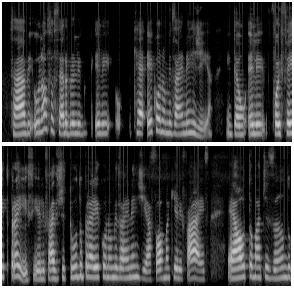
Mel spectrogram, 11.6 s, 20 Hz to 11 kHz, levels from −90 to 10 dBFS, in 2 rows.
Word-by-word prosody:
sabe. 225 +2 +3
O - - 0
nosso 330 0 -2
cérebro 230 -1 0
ele 230 -1 -4 0.2
ele 230 - -3
o 460 -2 -12 0.2
quer 350 -2 +2
economizar 245 -5 -1
energia, 230 -6 -7 0.3
então 210 -3 0
ele 225 +1 +1 0.2
foi 225 -1 +6
feito 240 +1 +2
para 260 -1 +3
isso 175 -5 -5
e - - -3
ele 195 +1 -2
faz 200 0 +1
de 220 +1 -7
tudo 240 +4 -4
para 245 -1 +1
economizar 235 -2 -2
energia. 225 -5 -5
A - - -7
forma 210 +4 0
que 235 - -6
ele 210 -2 -2
faz 195 -2 +2 0.4
é 210 - +2
automatizando 235 -1 +2
230 Hz, 160 wpm, -24 LUFS, 215-245 Hz, 0.4 s, foi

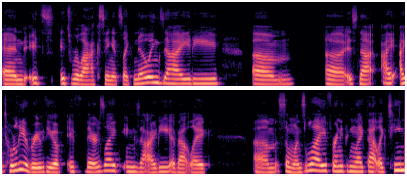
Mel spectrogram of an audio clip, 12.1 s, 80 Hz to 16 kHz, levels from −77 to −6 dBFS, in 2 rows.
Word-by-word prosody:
and 180 0 +1
it's 215 -1 -4
it's 210 +1 0
relaxing, 175 -2 0
it's 165 0 -4
like 170 0 -3
no 205 +5 +3
anxiety, 200 -3 +1 0.4
um, 185 0 -1 0.5
uh, 175 -3 0
it's 195 - -4
not 185 -1 0
I 215 -2 0
I 210 - +4
totally 235 +7 +3
agree 185 -7 +4
with 190 +1 -1
you, 180 -3 +3
if 200 0 -4
there's, 195 +2 +1
like, 240 -1 +1
anxiety 195 -1 -1
about, 170 -2 -1
like, 165 0 -1 0.6
um, 175 +1 -3
someone's 180 -3 -1
life 240 -1 +3
or - - +3
anything 215 -1 0
like 200 0 +1
that 195 -2 +2
like, 185 0 0
Teen 260 +5 +4
195 Hz, 165 wpm, -22 LUFS, 180-215 Hz, 0.6 s, I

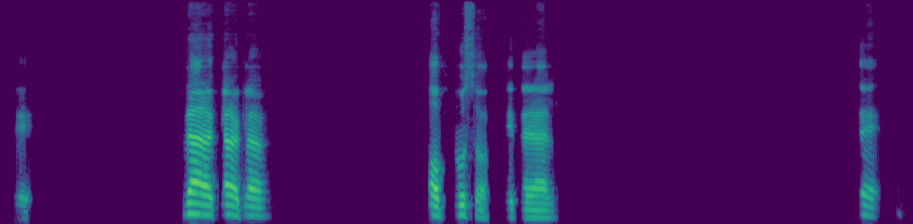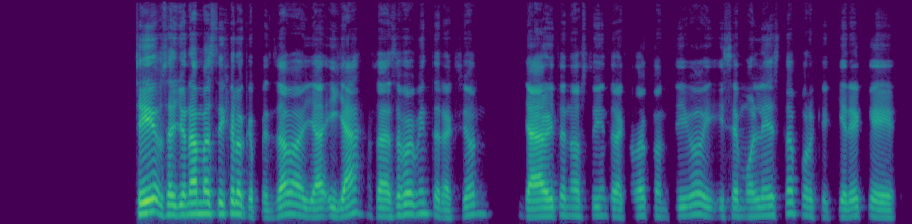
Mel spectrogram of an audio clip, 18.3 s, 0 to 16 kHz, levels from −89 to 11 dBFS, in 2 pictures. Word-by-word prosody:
Sí. 440 -1 -12 1.5
No. - - -21
Claro, 170 -4 +9
claro, 160 -3 +4
claro. 140 -2 0 1.6
Obtuso, 155 -5 0 0.2
literal. 120 -2 -1 3.0
Sí. 155 -4 -4 1.7
Sí, 190 +4 +10
o 200 - +2
sea, 160 +1 +3
yo 160 0 +1
nada 175 +1 +6
más 180 -1 +1
te 180 - +1
dije 185 +2 0
lo 175 -3 +2
que 135 - -7
pensaba 145 +6 -1
y 130 - -6
ya 130 +1 0
y 140 -2 -5
ya. 190 +6 0
O - - -28
sea, 135 -1 -1
esa 130 +4 -4
fue 170 +1 0
mi 180 - -8
interacción. 165 +2 -8 0.3
Ya 130 -3 +3
ahorita 140 +2 -1
no 140 -1 -7
estoy 140 +1 -9
interactuando 140 0 -8
contigo, 140 +6 -7
y 140 -3 -7
y 130 - -14
se 135 +1 -6
molesta 145 +7 -6
porque 135 -5 -11
quiere 130 +2 -5
que, 120 -5 -4
145 Hz, 140 wpm, -22 LUFS, 130-165 Hz, 3.0 s, Sí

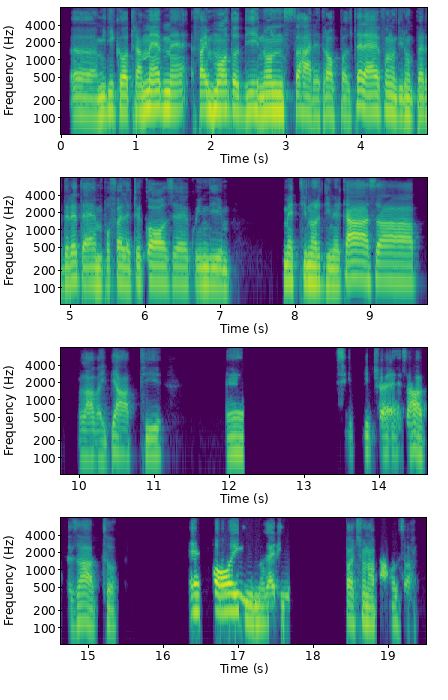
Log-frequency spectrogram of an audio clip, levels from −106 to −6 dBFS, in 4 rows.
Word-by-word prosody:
ehm, 110 -1 -3
mi 120 - +1
dico 130 0 +2
tra 125 -2 -1
me 140 +2 +5
e 145 - +4
me: 140 -1 +1
“Fai 135 0 0
in 135 - +3
modo 135 0 +3
di 130 +2 -1
non 130 +1 +5
stare 125 -3 -2
troppo 115 0 -3
al 105 -2 -7
telefono, 130 -3 +1
di 110 - -3
non 110 -3 -1
perdere 120 +3 -2
tempo, 115 -2 -3
fai 125 -1 -2
le 115 - -2
tue 120 -1 -4
cose, 120 -1 0
quindi 115 -1 -2 0.8
metti 125 +1 -2
in 125 - +4
ordine 115 -2 -1
casa, 130 -1 +1 0.3
lava 100 -1 -7
i 95 - -12
piatti 110 +1 -6 0.8
e" 120 +2 -5 1.3
sì, - - -12 0.2
cioè, - - -4
esatto, - - -4
esatto. 115 -4 -4 0.9
E 190 +1 +3
poi, 190 +1 +9 0.2
magari, 125 +1 -2 0.8
faccio 130 0 -3
una 115 -2 +1
pausa. 115 -2 -7
120 Hz, 130 wpm, -23 LUFS, 115-130 Hz, 1.3 s, poi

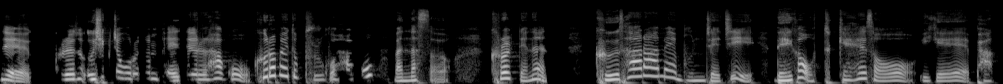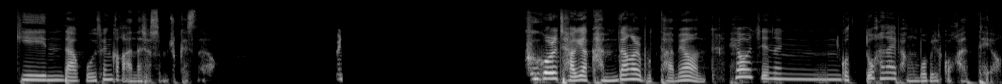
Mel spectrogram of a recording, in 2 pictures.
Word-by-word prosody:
네. 180 -11 +4 0.2
그래서 235 +2 +3
의식적으로 265 +3 +2
좀 260 - -3
배제를 225 +6 +1
하고 240 -3 0
그럼에도 385 0 +4
불구하고 230 - -4
만났어요. 170 +3 -2 0.4
그럴 280 0 +4
때는 210 +9 0 0.5
'그 220 +2 +5
사람의 365 -2 +4
문제지 175 -7 -3 0.2
내가 180 +2 +4
어떻게 200 +6 -3
해서 180 - -1
이게 165 +1 -4
바뀐다.'고 200 -5 -3
생각 225 +1 -5
안 145 - -6
하셨으면 155 +2 -8
좋겠어요. - - -12 1.3
네. - - -5 1.8
그걸 270 +2 +8
자기가 195 0 +4
감당을 225 +8 +2
못하면 155 +1 -2 0.3
헤어지는 245 -9 -2
것도 195 - -4
하나의 275 0 -2
방법일 160 -2 -7
것 - - -11
같아요. - - -9
220 Hz, 270 characters per minute, -23 LUFS, 175-260 Hz, 1.8 s, 그걸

